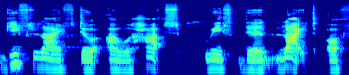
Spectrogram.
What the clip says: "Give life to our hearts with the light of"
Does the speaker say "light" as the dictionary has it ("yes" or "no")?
yes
